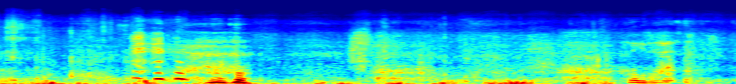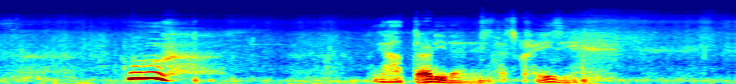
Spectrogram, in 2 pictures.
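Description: A man speaks casually close to the microphone.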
